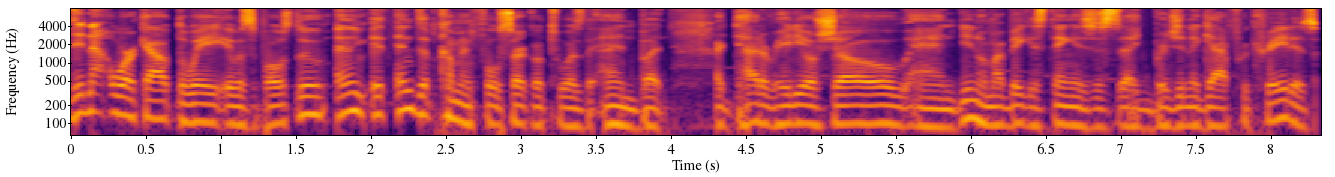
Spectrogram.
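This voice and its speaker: Very fast, fairly low-pitched male speech with hardly any pauses, very even loudness and noticeable background noise. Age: 20s. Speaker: party promoter and event host. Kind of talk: casual podcast conversation. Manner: animated.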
